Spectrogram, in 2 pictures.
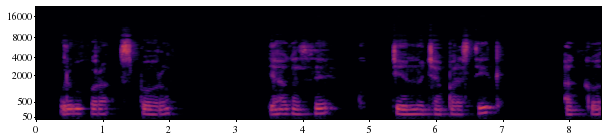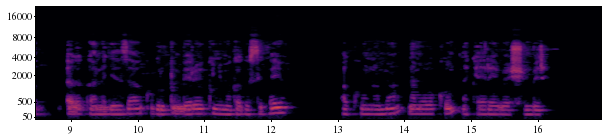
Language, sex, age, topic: Kinyarwanda, male, 25-35, health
